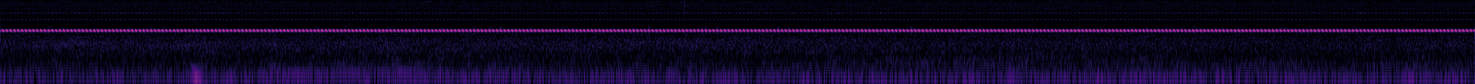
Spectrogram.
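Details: Crickets at night: a continuous shrill tone with regular quick pulses, under three per second, unbroken throughout, while a dull low rumble sits beneath.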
